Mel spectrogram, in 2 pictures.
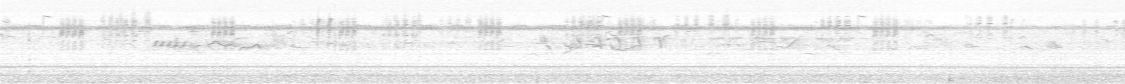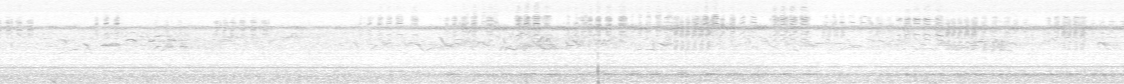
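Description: A steady high-pitched insect trill, with birds chirping and calling over it throughout.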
